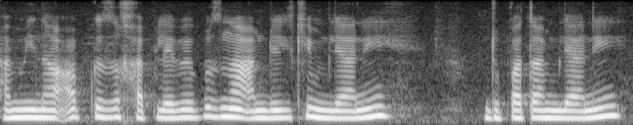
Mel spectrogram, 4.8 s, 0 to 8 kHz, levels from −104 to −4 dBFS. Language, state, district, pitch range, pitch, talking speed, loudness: Sumi, Nagaland, Kohima, 180-200 Hz, 185 Hz, 125 wpm, -13 LUFS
